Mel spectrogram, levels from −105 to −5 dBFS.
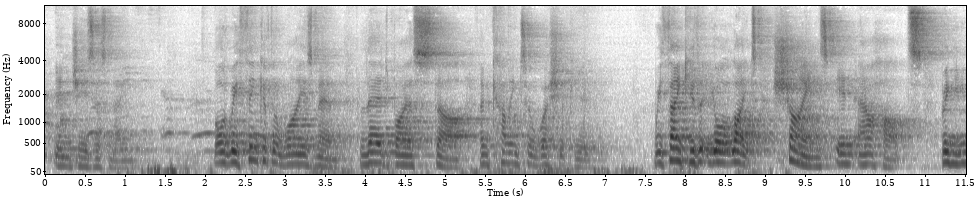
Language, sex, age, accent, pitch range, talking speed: English, male, 40-59, British, 130-180 Hz, 155 wpm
